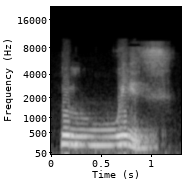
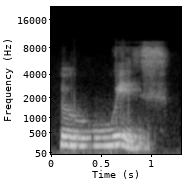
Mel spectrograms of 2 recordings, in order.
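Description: No difference in how they are said.

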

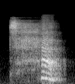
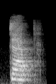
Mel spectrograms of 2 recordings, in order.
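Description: First: The t is released with a puff of air. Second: The t is released without a puff of air.

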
